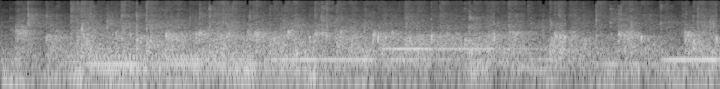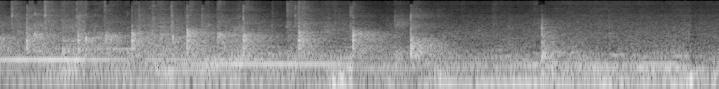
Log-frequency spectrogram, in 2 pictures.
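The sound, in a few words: church congregation applauding loudly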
